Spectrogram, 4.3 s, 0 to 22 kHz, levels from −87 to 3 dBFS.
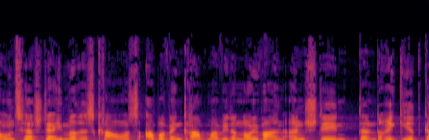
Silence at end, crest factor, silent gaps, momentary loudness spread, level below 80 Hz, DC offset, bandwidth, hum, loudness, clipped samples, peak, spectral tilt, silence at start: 0 s; 20 dB; none; 3 LU; -62 dBFS; under 0.1%; 16.5 kHz; none; -27 LUFS; under 0.1%; -8 dBFS; -3.5 dB/octave; 0 s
